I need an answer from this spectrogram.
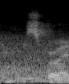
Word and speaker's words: Scroy: Scroy, did I pronounce that right? Yay! Yes!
